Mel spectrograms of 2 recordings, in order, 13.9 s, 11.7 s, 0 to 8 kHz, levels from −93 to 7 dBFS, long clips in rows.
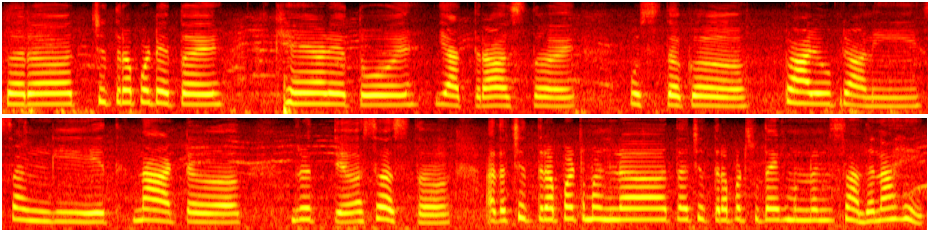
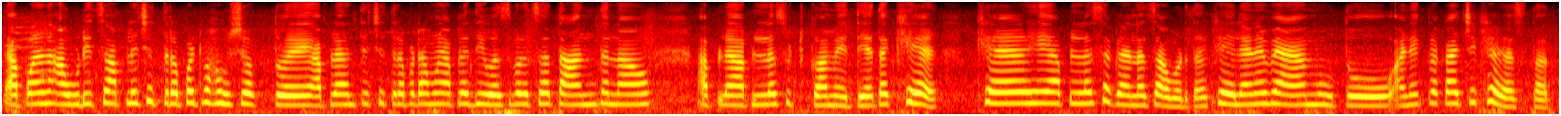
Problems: constant background noise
